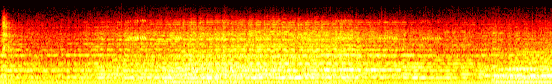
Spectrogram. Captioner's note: insects chirping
